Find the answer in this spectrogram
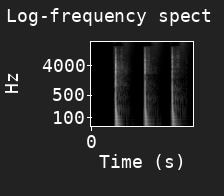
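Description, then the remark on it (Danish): Three quick, crisp knocks on the plastic back of a phone, evenly spaced, each a short hollow tap that dies away fast, with no talking. “Bagsiden på den her telefon er i plastik.”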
